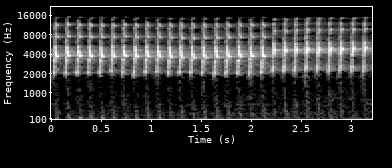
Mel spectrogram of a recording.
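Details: Lovebird ngekek, played as a lure to call rivals: a continuous, very fast chattering trill of high, harsh notes, several per second, steady and even throughout.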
